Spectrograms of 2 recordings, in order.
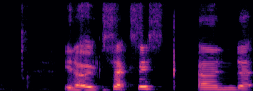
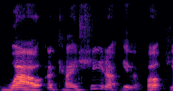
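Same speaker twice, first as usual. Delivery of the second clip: ordinary talk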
